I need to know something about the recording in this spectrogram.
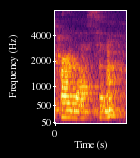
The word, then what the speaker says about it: Tadasana: I feel like with this going online, I should make sure to say it correctly. Tardasana. It's not totally right either, but my R sound is not perfect yet in Sanskrit.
